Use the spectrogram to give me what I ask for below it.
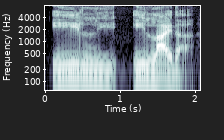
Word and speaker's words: Eliada: and my name is pronounced Eliada.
